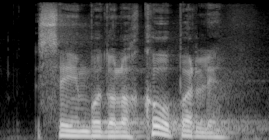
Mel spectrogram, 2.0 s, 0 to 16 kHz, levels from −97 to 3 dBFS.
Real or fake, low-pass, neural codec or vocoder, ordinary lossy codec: real; 14.4 kHz; none; AAC, 64 kbps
